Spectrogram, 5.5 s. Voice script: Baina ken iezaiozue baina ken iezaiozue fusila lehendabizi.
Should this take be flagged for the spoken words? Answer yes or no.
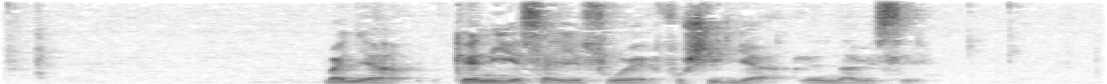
yes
